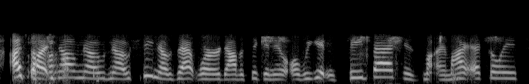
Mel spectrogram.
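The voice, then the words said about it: Strong Southern accent. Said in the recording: “a southern ... It's the southern accent ... your voice has changed ... sometimes my southern accent is stronger”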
